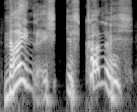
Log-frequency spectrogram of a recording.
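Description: Guy doing a young wizard lad, high raised voice, stammering and pleading, guilt-ridden, storybook reading. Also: big pitch swings, slow, fairly bright tone, no room sound, clean studio sound, exaggerated voice. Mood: panicked, pleading.

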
